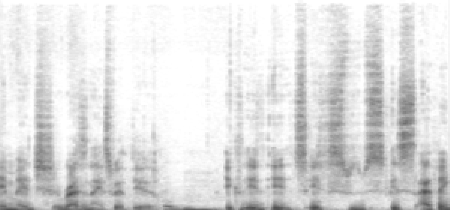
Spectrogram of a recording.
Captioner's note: stammering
